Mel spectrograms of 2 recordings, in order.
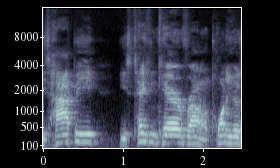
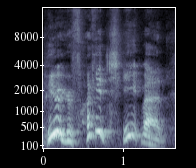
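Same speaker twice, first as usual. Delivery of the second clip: laughing high and slow; mock outrage through a laugh; 6 semitones higher, 4 dB louder, slower than usual. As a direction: laugh it out in disbelief. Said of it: "I'm like".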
